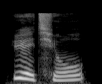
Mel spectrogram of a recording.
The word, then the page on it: 月球: yuè qiú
